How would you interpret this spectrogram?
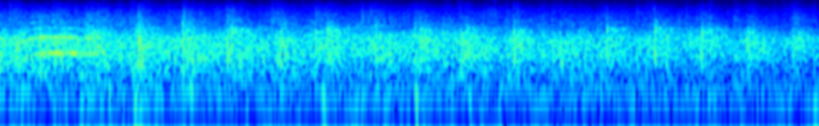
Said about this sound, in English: And one more round of applause for my guests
